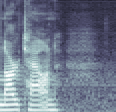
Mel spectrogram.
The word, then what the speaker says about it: Gnartown: It's G-N-A-R, so I'm assuming the G is silent, so I'm just going to call him Gnartown.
